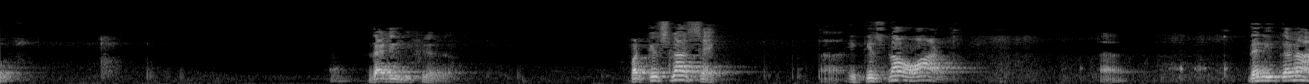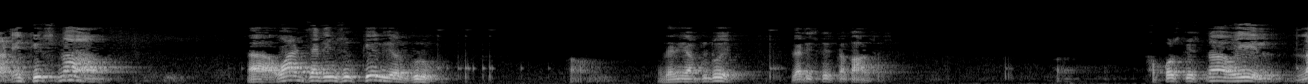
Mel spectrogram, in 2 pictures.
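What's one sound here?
An elderly man speaks slowly and firmly into a microphone, in short phrases with pauses.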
